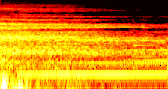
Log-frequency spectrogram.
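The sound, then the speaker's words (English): A soft, sighing breath through the mouth during a guided relaxation breathing exercise. It is strongest at the start and tapers gently, with a faint, steady tone sounding underneath throughout. “Breathe in and breathe out your mouth.”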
